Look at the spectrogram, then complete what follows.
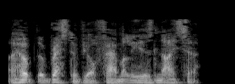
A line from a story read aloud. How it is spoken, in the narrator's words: he muttered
